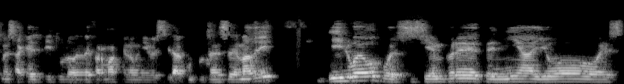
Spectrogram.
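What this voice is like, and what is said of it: French accent speaking Spanish. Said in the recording (Spanish): “este acento no es de un barrio ahí chulo de Madrid, este acento es porque soy francés”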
